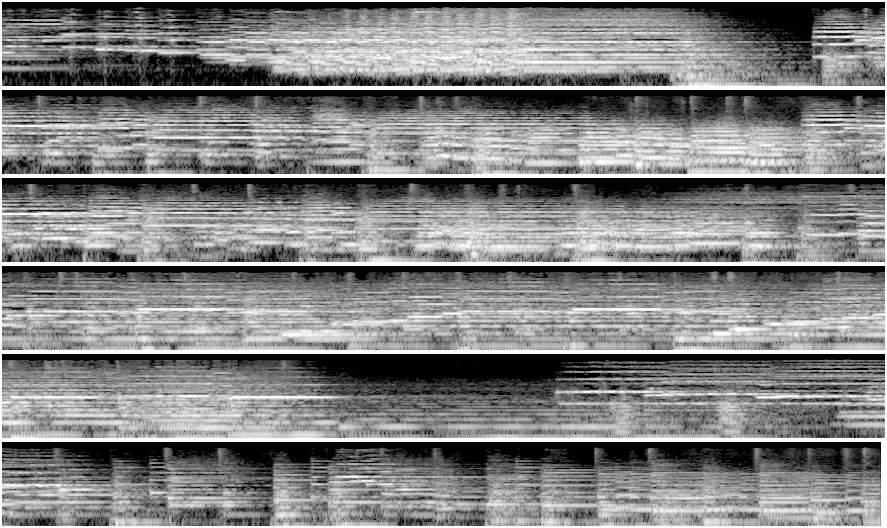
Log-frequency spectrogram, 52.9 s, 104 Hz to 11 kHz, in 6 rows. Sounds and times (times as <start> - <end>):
French horn: 0.0 - 45.7.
